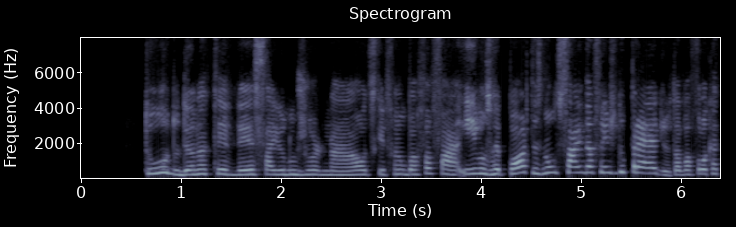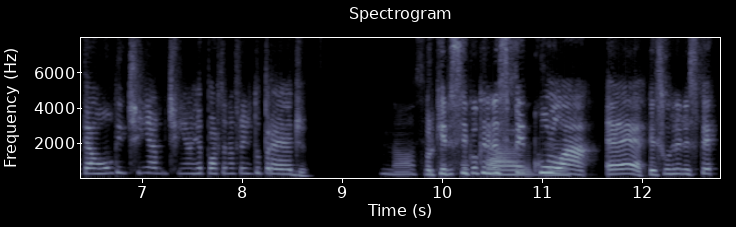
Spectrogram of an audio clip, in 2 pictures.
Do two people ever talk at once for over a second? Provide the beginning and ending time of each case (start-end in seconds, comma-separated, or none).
9.9-11.3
